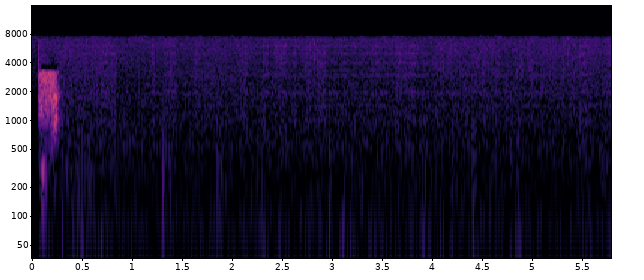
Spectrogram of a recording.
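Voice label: scanner, Phoenix Police Department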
